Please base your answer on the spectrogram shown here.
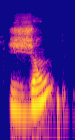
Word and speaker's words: Jean: OK, donc Jean versus jeune. D'accord? Parce que j'ai entendu jeune, mais c'est Jean.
